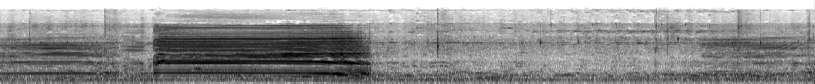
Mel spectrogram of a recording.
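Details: Cattle at karapan sapi bull racing practice in Asemanis, Pamekasan, Indonesia; a rich, buzzy moo held steady for about two seconds after a softer lowing call, then outdoor crowd noise and occasional knocks.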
